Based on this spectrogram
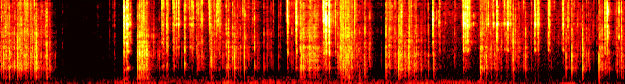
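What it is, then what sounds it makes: Dry soap bar, crunchy. A utility knife blade scrapes across a solid, hand-sized, olive-tan dry soap bar scored in a grid, crunching off small cubes. Dense, bright, dry crackling crunches and scrapes come in rapid bursts, with a brief quiet pause near the first second. Each crunch stops sharply with almost no ring.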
